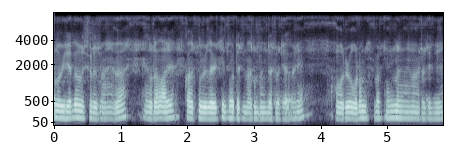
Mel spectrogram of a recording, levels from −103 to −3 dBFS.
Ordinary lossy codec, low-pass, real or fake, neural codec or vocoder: none; 7.2 kHz; fake; autoencoder, 22.05 kHz, a latent of 192 numbers a frame, VITS, trained on one speaker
